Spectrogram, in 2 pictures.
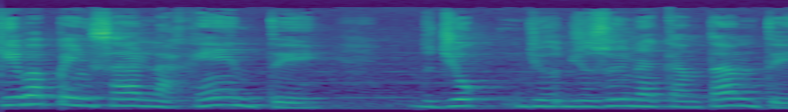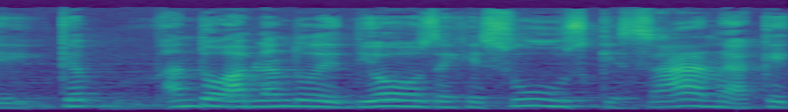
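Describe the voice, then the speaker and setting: In a room with audible echo, a woman with a fairly high voice speaks at a fairly slow pace with ordinary pitch variation. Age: 30s. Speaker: podcast host and singer. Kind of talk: casual interview chat.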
